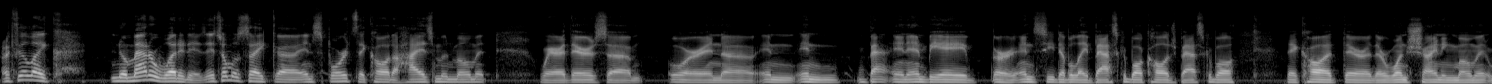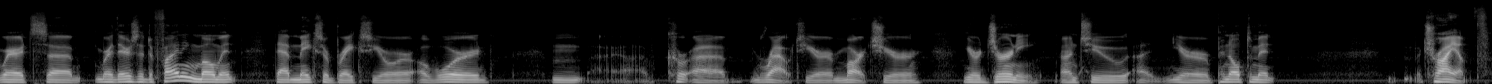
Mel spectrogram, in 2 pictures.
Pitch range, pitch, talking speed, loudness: 95-115 Hz, 105 Hz, 140 wpm, -26 LUFS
